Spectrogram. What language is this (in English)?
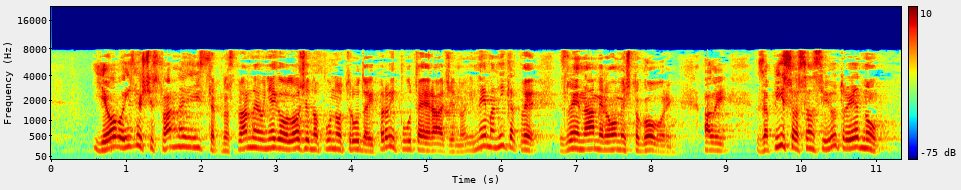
Croatian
